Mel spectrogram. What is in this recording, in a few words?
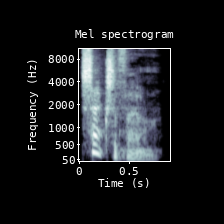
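"saxophone", English, British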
